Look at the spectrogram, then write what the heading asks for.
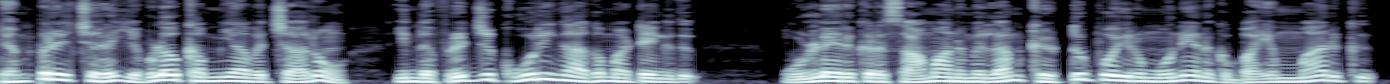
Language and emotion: Tamil, fearful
